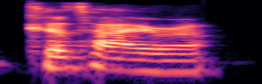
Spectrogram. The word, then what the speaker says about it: CaTyra: CaTyra.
